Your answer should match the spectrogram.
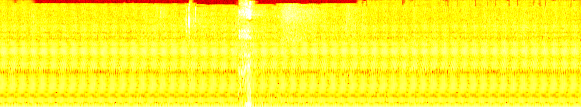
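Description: Steady electrical mains hum with many overtones, a low buzz carried through the sound system, broken only by one short spoken word about two seconds in.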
